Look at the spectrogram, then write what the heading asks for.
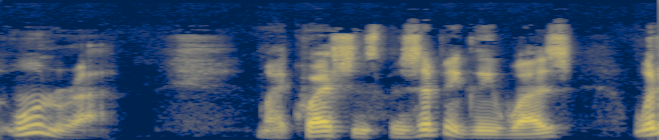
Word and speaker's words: UNRWA: this UNR official and by the way unrah that's pronunciation of unrwa stands for the United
